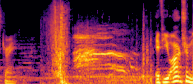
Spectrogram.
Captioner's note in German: Schrei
